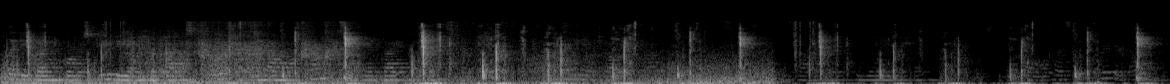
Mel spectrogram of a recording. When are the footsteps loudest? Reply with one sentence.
The volume of the footsteps peaks at 4 seconds.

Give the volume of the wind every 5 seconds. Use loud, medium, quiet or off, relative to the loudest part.
loud, loud, off.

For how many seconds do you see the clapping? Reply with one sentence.
You can hear the clapping for 2 seconds altogether.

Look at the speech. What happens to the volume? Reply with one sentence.
The loudness of the speech goes down.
